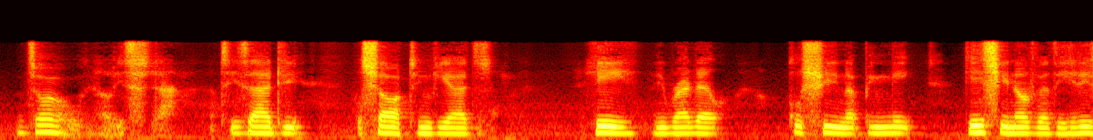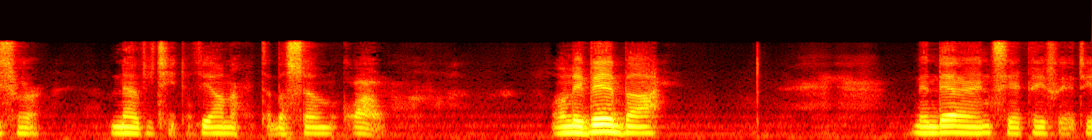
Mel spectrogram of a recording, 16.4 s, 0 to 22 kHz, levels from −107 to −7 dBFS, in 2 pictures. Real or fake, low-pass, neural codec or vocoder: fake; 7.2 kHz; codec, 16 kHz, 0.5 kbps, FunCodec, trained on LibriTTS, 25 frames a second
